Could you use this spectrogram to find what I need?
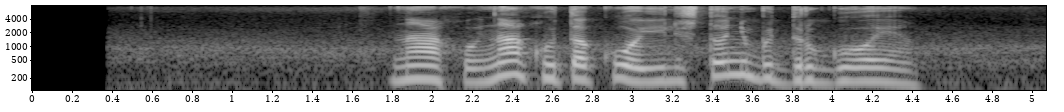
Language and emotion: Russian, angry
